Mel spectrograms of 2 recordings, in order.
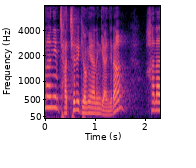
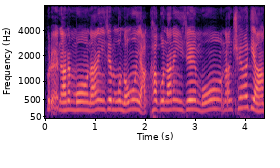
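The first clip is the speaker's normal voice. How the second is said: a mild mock whine, voice lifted; sulking self-pity, lightly voiced; whining complaint; 4 semitones higher than usual. Preacher voicing Job's grumbling, a mild mock whine. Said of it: "푸념 털어놓던".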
